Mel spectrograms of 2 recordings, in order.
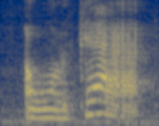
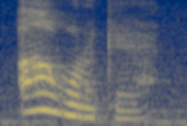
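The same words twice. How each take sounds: First: The word I is not stressed. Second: The word I is stressed. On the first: "instead of saying" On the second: "you want to say, ... No, I want a cat. And you want to emphasize that"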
